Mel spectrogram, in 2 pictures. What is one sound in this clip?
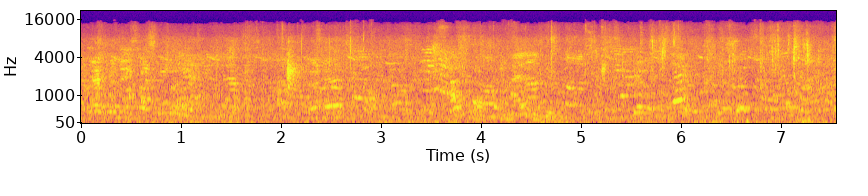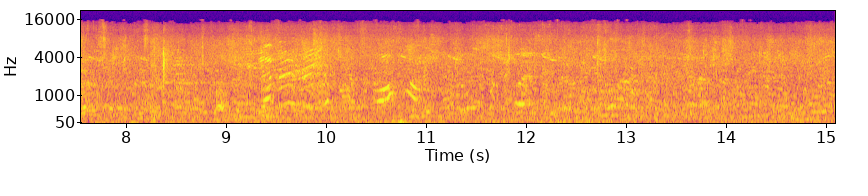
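Footsteps shuffle on stone paving.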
